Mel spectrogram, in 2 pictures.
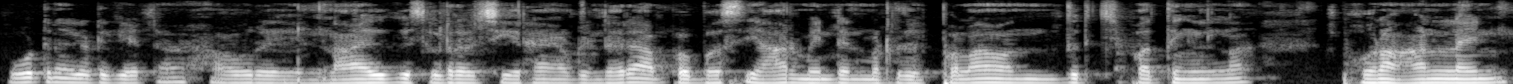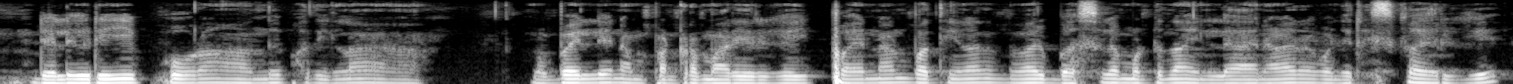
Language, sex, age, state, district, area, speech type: Tamil, male, 18-30, Tamil Nadu, Dharmapuri, rural, spontaneous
